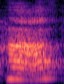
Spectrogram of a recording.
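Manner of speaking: "have" with a soft breathy H, like breath on glass; soft English H. Shown as a demonstration. Teacher shows the soft H of have. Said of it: "un sonido muy suave".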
